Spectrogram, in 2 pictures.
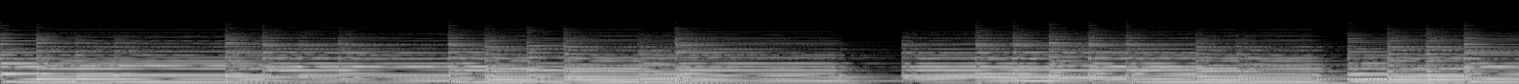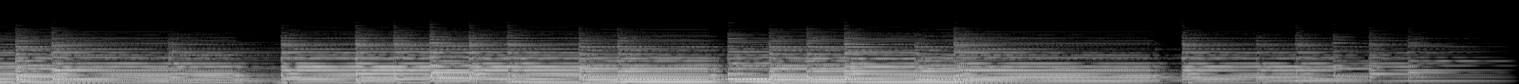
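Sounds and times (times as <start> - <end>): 
piano playing in E: 0.0 - 30.3.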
